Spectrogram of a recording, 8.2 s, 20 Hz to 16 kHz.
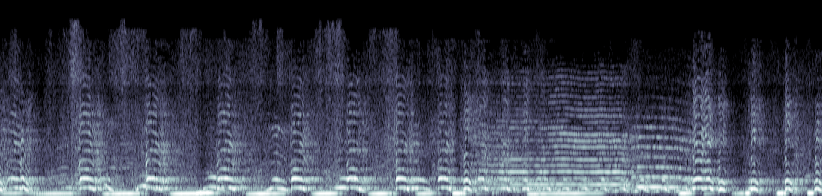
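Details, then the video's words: Gibbons at the Zoo de Doué la Fontaine, 2010, singing in a steady run of short, hooting whoops repeated about twice a second, joined by higher swooping notes and a long sustained tone partway through. "Le chant des Gibbons, singing Gibbons"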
